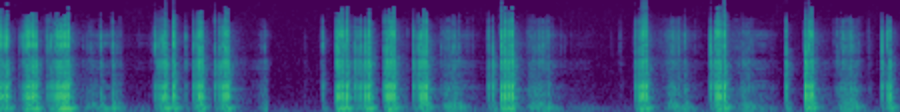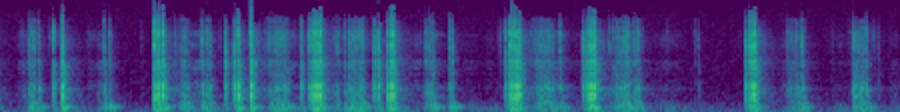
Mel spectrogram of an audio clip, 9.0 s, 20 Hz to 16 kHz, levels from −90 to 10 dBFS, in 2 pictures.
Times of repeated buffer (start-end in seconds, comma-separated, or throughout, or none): none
